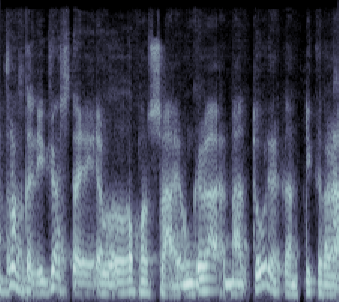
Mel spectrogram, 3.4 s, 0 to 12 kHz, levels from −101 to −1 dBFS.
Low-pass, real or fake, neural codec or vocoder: 10.8 kHz; fake; codec, 24 kHz, 1.5 kbps, HILCodec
